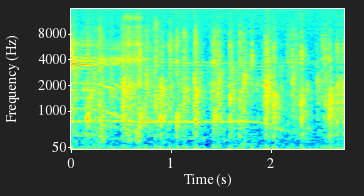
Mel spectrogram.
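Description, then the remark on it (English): A church audience claps steadily for the Lord Jesus, many hands overlapping into a dense, sustained patter at moderate loudness, with a faint steady tone running beneath the applause for about two seconds. “Clap for the Lord Jesus.”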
